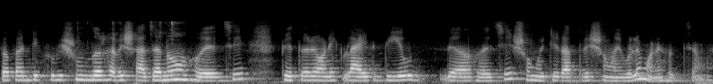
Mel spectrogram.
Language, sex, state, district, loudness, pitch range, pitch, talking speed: Bengali, female, West Bengal, Malda, -15 LUFS, 180-205 Hz, 195 Hz, 160 wpm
